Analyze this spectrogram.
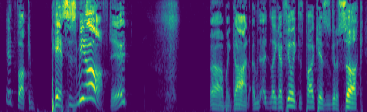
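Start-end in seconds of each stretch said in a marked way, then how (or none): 0.1-2.5 genuinely annoyed. Real, not acted. Angry about allergies.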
